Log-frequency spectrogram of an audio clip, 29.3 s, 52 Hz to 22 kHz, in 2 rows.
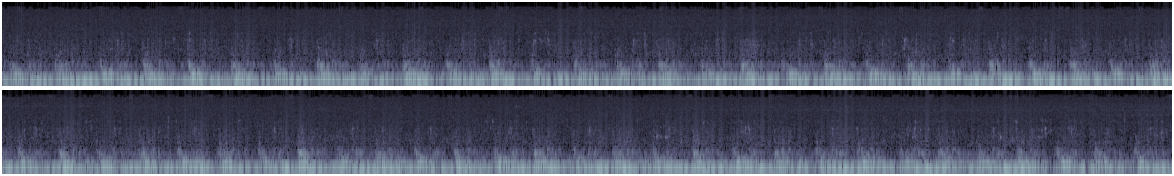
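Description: Continuous uneven low rumble of a Hobie Revolution 16 pedal kayak under way through calm water, with faint light ticks scattered throughout.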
